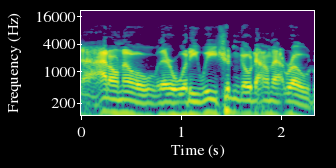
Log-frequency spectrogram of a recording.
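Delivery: cartoon toy dog sidekick character voice. While discussing an actor's character voices, a speaker slips into a Slinky Dog voice. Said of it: "that was Slinky Dog".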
